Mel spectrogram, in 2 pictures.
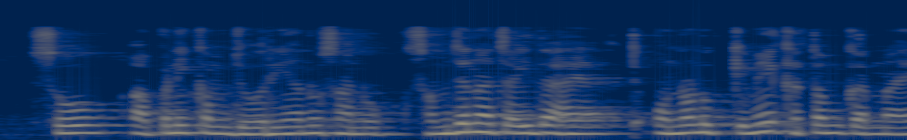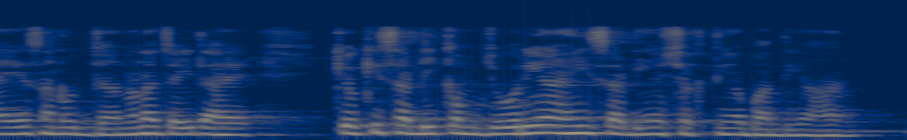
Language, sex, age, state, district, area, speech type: Punjabi, male, 18-30, Punjab, Tarn Taran, urban, spontaneous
